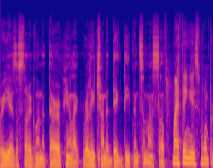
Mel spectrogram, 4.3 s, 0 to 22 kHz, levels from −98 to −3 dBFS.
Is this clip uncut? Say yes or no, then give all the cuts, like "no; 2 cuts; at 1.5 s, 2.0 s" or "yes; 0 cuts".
no; 1 cut; at 3.3 s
